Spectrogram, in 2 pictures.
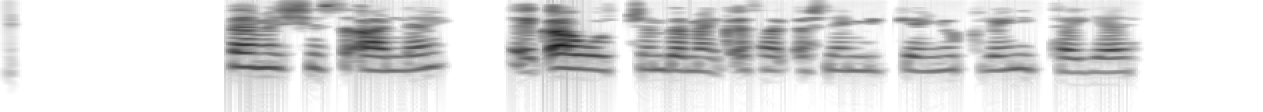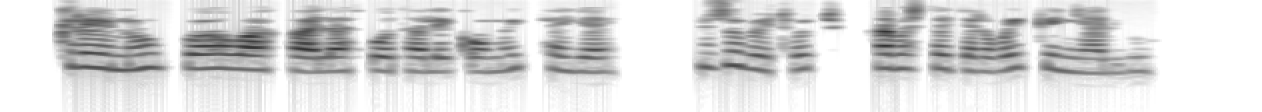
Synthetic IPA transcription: b̥əmɨʃːɪsəʔat̪laj | ʔɨkʼaβo̞t͡ʃːɪnbəməŋkʼəsakʼəsləmːiɡːəɲːukʰɨɾe̞njɪt̪ʰːajːal | kʰɨɾe̞nubəwakʰalat̪bo̞t̪ʰalajkʼo̞mojɪt̪ʰːajːal | b̥ɨzuβe̞t̪ʰo̞t͡ʃːkʰaβəst̪ʰəd͡ʒəɾβojɪɡ̥ːəɲːalːu

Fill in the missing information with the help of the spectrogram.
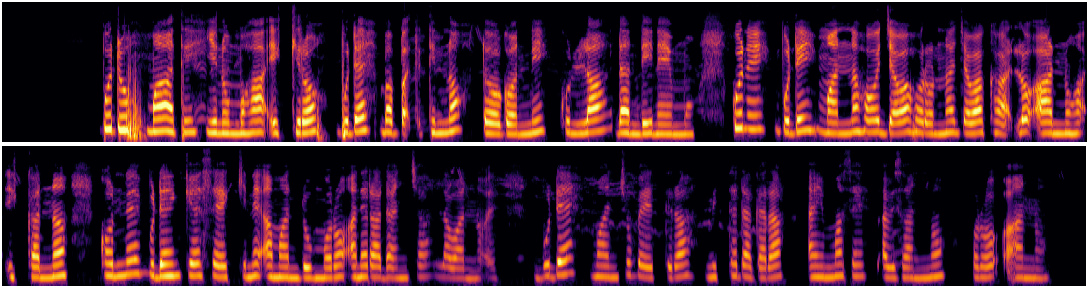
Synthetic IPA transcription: bʊd̪ʊmaːt̪ɪjɪnʊmːɔɦɐʔɪkːɪɾɔbʊd̪ɛbɐbːɐt̪ʼːɪt̪ɪnːɔd̪̥o̞ːɡɔnːɪkʊlːaːd̪ɐnd̪ineːmːɔkʊnɪbʊd̪ɪmɐnːɐɦod͡ʒɐwɐɦɔɾɔnːɐd͡ʒɐwɐkaːlːɔʔaːnːɔɦɐʔɪkːɐnːɐkɔnːɛbʊd̪ɛŋkːɛse̞ːkːɪnɛʔɐmɐnd̪ʊmːɔɾɔʔɐnɛɾɐd̪ɐnt͡ʃːɐlɐwɐnːɔ̰ʔɛbʊd̪ɛmɐnt͡ʃːʊbe̞ːt̪ːɪɾɐmɪt̪ːɛd̪ɐɡɐɾɐ | ʔɐjmːɐsɛt͡sʼɐwɪsɐnːɔ | hɔɾɔʔa̰ːnːɔ

